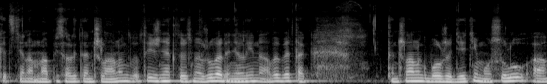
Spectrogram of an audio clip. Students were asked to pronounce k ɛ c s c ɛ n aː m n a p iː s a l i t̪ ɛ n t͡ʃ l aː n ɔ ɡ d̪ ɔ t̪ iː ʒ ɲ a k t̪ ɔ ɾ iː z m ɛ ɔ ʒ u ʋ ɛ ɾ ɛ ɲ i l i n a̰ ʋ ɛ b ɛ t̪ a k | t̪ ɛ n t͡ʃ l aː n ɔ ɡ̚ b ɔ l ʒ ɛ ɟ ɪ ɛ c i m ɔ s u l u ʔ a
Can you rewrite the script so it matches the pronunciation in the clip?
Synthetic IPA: k ɛ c s c ɛ n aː m n a p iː s a l i t̪ ɛ n t͡ʃ l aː n ɔ ɡ d̪ ɔ t̪ iː ʒ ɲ a k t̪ ɔ ɾ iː z m ɛ u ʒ u ʋ ɛ ɾ ɛ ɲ i l i n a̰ ʋ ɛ b ɛ t̪ a k | t̪ ɛ n t͡ʃ l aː n ɔ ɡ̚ b ɔ l ʒ ɛ ɟ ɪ ɛ c i m ɔ s u l u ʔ a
